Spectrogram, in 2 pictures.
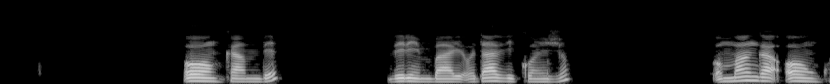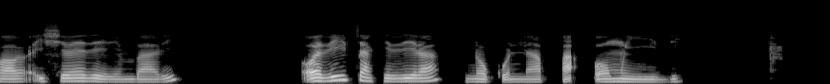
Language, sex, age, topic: Oshiwambo, male, 25-35, agriculture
